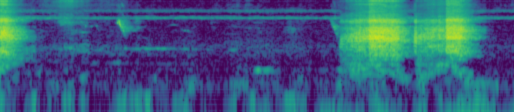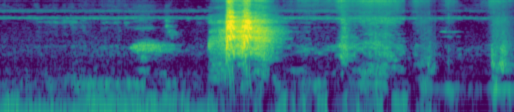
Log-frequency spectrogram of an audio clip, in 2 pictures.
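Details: A baby common myna that fell from its nest gives three harsh, hissing begging rasps, two close together and a louder one a few seconds later, over a faint low hum.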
